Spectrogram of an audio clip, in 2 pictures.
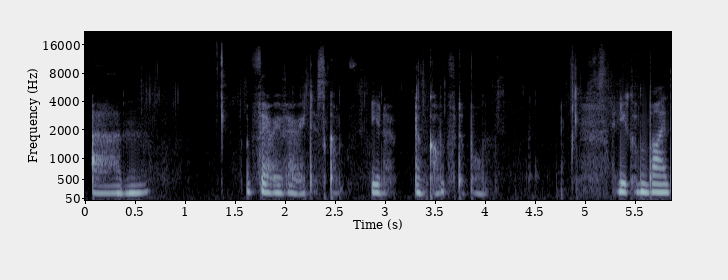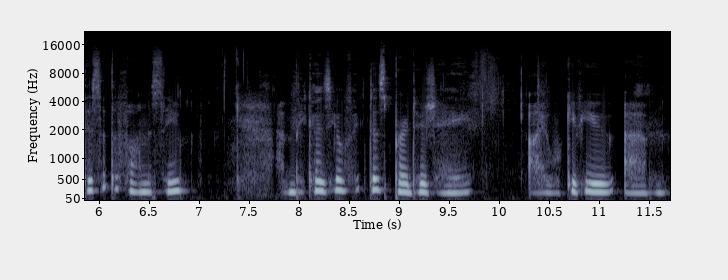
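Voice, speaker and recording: A woman playing a calm, reassuring ancient vampire medic in a whispered ASMR roleplay, speaking gently in a breathy whisper. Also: mid-range voice. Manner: gentle, unhurried, hesitant with soft explanations. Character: calm, reassuring thousand-year-old female vampire medic.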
